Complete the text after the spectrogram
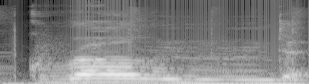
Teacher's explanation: you can hear the vocal cords, so when we add ed to it, it's just d, groaned, okay? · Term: voiced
